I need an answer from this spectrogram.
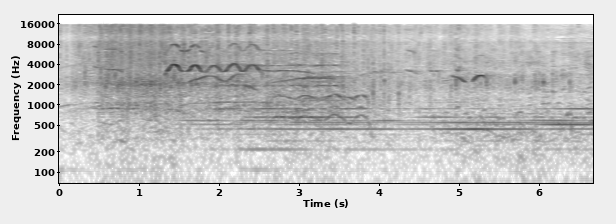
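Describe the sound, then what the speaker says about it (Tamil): A crowd at an outdoor televised singing show event in Jaffna claps and cheers loudly and steadily. Whistles and excited voices rise above the dense applause. "ஒரு கைத்தட்டல் போடலாமா?"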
